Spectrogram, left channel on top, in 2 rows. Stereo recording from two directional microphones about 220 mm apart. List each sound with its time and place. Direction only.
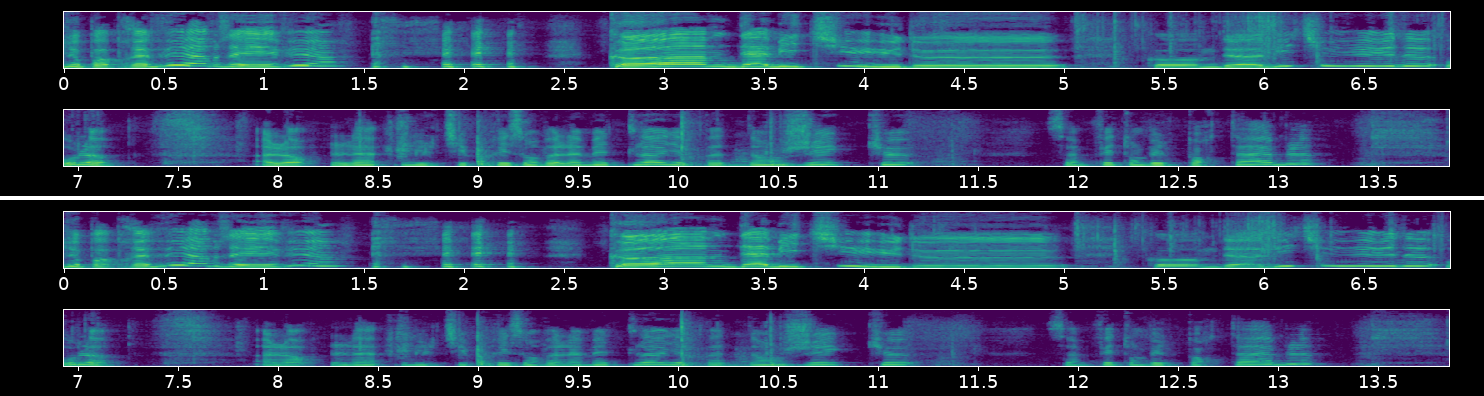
0.0 s speech: 40° left (ahead or behind)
